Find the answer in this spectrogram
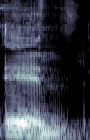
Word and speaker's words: قال: فمثلا ناخذ مثال مصر وتونس، في مصر يقولوا آل في حين في تونس يقولوا قال.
